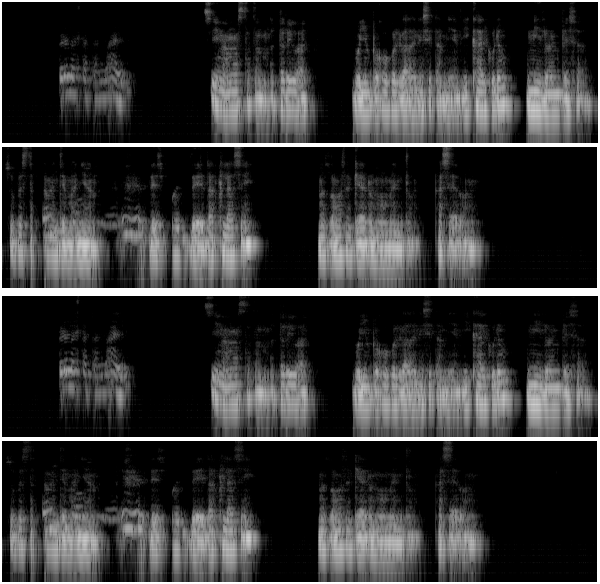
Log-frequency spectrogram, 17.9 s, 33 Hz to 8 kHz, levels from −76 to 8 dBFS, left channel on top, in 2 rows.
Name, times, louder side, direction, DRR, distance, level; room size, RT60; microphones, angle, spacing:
voice 1, 0.9-1.9 9.5-11.1, right 3 dB, 65° right, 5.7 m, -36 dB
voice 2, 3.0-4.6 5.3-10.4 11.2-12.8 13.7-16.1, left 2 dB, 55° left, 1.0 m, -24 dB
9.6 x 8.2 x 5.1 m
head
